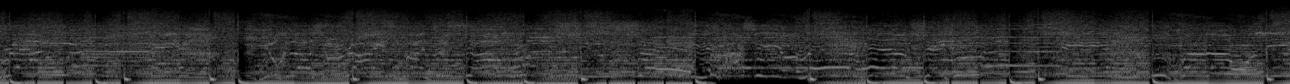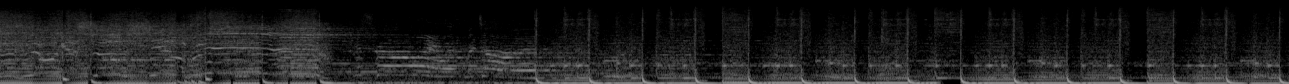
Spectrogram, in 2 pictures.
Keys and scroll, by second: 0.4 alt+Down, 0.7 Right, 1.2 alt+BackSpace, 1.7 alt+Down, 2.0 Right, 2.5 alt+BackSpace, 3.1 alt+Down, 3.4 Right, 3.9 alt+BackSpace, 4.5 alt+Down, 4.9 Right, 5.9 alt+BackSpace.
